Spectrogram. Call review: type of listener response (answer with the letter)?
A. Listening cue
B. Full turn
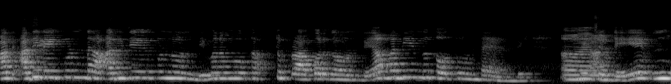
A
